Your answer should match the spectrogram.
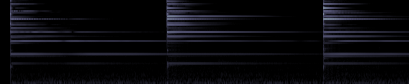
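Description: A bell rings out three times at slow, even intervals, each bright metallic strike lingering and fading away before the next, with no voices present.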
